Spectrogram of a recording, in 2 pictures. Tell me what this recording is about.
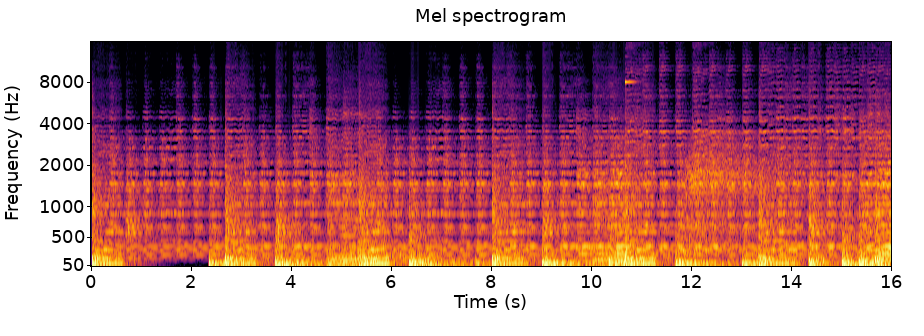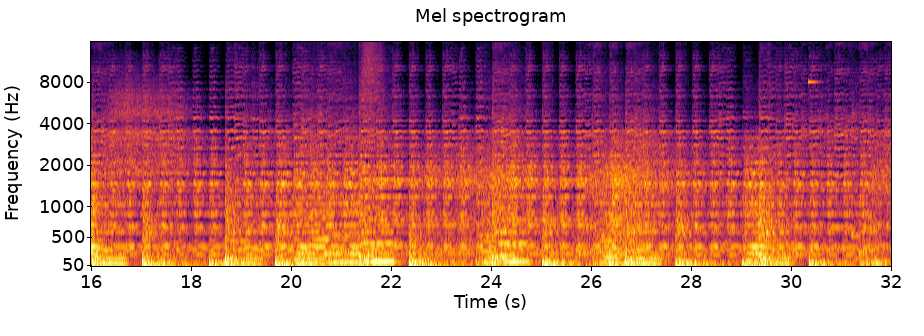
Loop Pirates Ahoy 02
A music loop to be used in fast paced games with tons of action for creating an adrenaline rush and somewhat adaptive musical experience.
battle, game, gamedev, gamedeveloping, games, gaming, indiedev, indiegamedev, loop, music, music-loop, victory, videogame, Video-Game, videogames, war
